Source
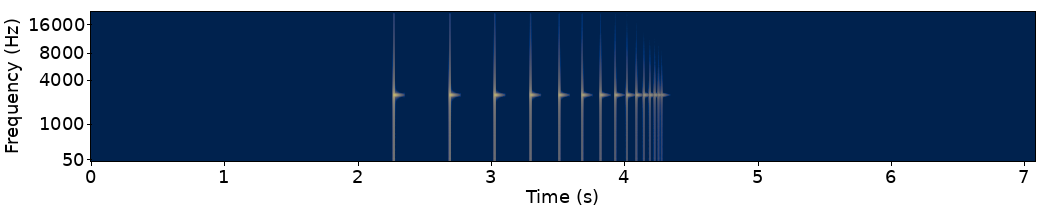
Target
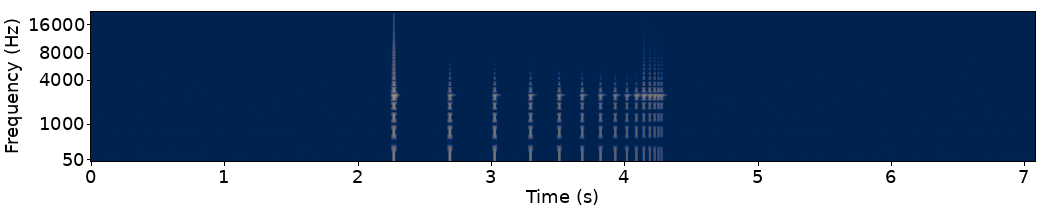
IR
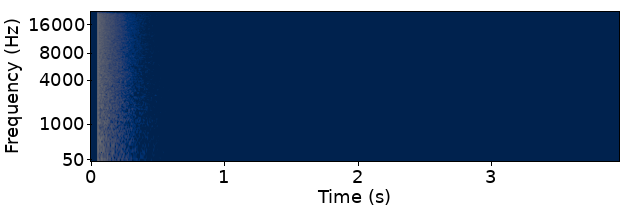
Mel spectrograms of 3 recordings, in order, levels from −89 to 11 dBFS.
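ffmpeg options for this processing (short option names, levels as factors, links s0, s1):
-filter_complex "[0:a]acompressor=threshold=0.0562:ratio=6,asettb=1/sr,asplit=3[s0][s1][s2];[s0]atrim=end=2.284[s3];[s1]atrim=start=2.28:end=4.09,asetpts=PTS-STARTPTS,afade=t=in:d=0.004:c=qsin,afade=t=out:st=1.806:d=0.004:c=qsin,lowpass=1300[s4];[s2]atrim=start=4.086[s5];[s3][s4]acrossfade=d=0.004:c1=hsin:c2=qsin[s6];[s6][s5]acrossfade=d=0.004:c1=qsin:c2=hsin,afftfilt=real='re*eq(mod(floor(b*sr/1024/290),2),0)':imag='im*eq(mod(floor(b*sr/1024/290),2),0)':win_size=1024:overlap=0.75,volume=1.68"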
